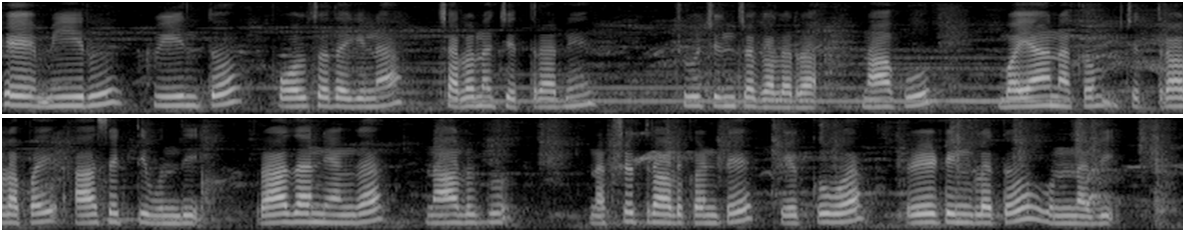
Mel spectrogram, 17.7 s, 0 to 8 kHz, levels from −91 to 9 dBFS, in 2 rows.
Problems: constant background noise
